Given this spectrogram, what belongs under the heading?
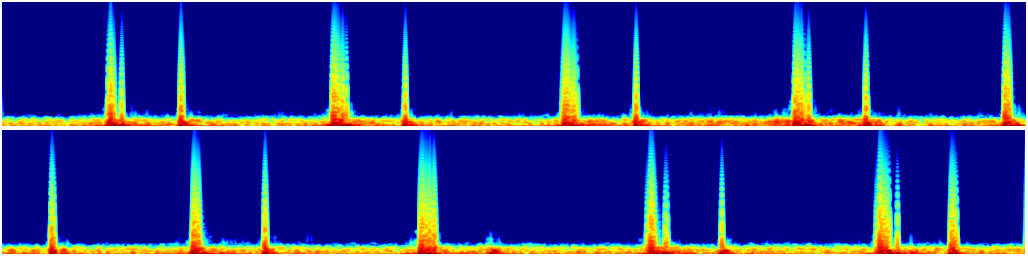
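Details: Forceful heartbeat recorded with a Stemoscope stuck to the chest under a shirt, after waking up stressed with the heart pumping hard and arm veins visible.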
